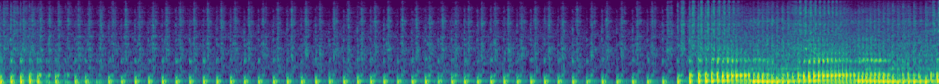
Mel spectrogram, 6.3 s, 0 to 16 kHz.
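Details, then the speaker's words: 1983 Honda XL200R dirt bike first run after 15+ years sitting, carb work unstated: slow idle with a loose, even clatter about 160 a minute, then a rev; burning off old oil, little smoke; top-end rattle. "it actually sounds really good doesn't smoke too bad or anything we are burning some stuff off of the engine and everything that's that's been there over the years some oil and stuff uh it does have some top end no"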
